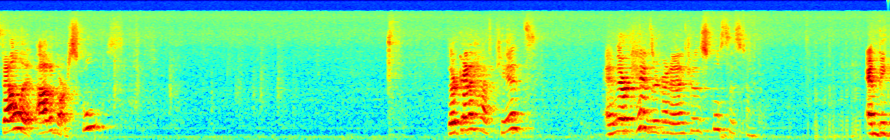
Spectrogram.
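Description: A woman speaks with animation in short bursts.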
